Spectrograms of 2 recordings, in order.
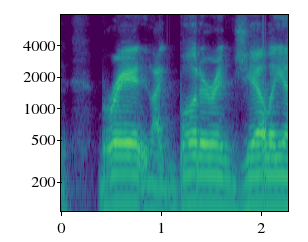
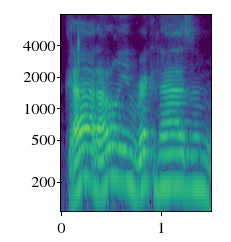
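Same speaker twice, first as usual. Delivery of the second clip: much higher, mocking squeaky coworker voice; imitating Melissa; 10 semitones higher than usual. Coworker mocked for not knowing a famous customer, high mocking voice. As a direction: mimic her high-pitched annoying voice. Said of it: "she had this high-pitched voice".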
